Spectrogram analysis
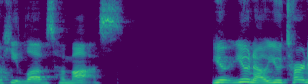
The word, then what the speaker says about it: Hamas: about how he loves Hamas. you you know you turn it on and he looks directly into the camera and says I support Hamas except he pronounces it Hamass.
